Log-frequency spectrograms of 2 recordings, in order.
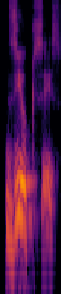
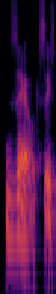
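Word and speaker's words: Zeuxis: actually existed as a person but this guy zis pronounced in English as zis but you spell it z e x i s and the Greek read it zois but never mind now he was famous for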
